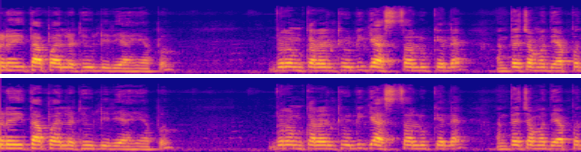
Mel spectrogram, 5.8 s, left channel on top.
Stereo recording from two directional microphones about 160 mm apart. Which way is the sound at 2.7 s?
55° right (ahead or behind).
